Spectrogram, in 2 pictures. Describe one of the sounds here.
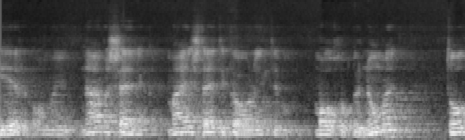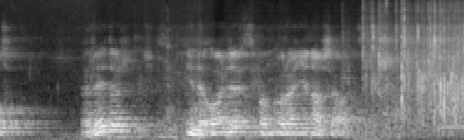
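An elderly man speaks calmly into a microphone over loudspeakers in an echoing hall.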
